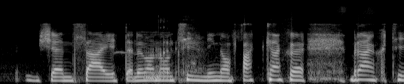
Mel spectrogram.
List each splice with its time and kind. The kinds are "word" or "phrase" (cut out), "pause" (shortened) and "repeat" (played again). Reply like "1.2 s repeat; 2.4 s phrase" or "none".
none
